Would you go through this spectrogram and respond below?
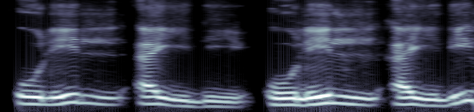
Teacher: الثالث هو ما حذف لأجل التخلص من التقاء الساكنين، نحو قول الله تعالى أولي الأيدي، أولي الأيدي، فحذفت الياء هنا في كلمة أولي لأجل التقائها باللام الساكنة، فحذفت لأجل التخلص من التقاء الساكنين.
